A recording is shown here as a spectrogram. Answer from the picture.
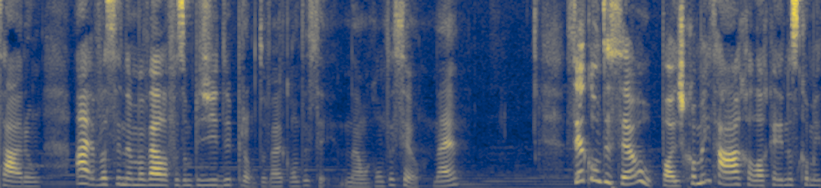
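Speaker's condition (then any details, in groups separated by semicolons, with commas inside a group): No condition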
